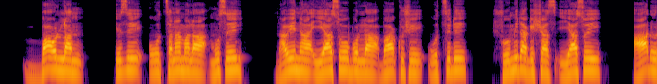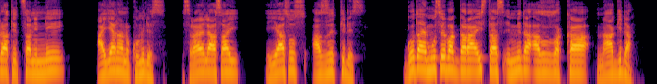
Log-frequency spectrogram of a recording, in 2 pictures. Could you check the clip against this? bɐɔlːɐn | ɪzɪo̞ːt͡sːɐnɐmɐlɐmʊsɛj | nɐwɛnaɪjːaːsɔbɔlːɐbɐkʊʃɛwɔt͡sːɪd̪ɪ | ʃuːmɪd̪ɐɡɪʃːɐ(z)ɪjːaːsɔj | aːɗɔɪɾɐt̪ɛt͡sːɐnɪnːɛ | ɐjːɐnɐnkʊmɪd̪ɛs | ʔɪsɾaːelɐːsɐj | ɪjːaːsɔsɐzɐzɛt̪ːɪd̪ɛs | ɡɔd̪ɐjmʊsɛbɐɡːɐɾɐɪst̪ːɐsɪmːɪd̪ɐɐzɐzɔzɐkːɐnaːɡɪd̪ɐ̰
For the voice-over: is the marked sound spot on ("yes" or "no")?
no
